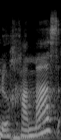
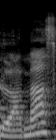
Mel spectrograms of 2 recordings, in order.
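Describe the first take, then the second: First: Hamas starts with a throaty rasping sound. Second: Hamas starts with a plain vowel, no rasp. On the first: "qui dirait le Hamas" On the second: "qui dit pas le Hamas"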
